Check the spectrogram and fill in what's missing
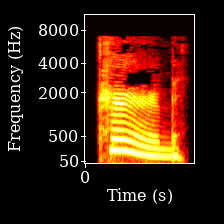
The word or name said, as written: curblike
